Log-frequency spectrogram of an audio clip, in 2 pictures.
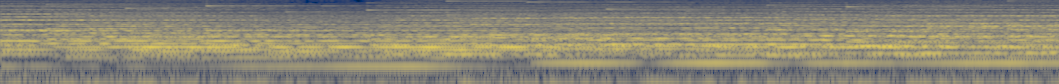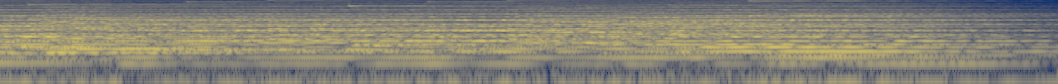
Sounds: theme music, music

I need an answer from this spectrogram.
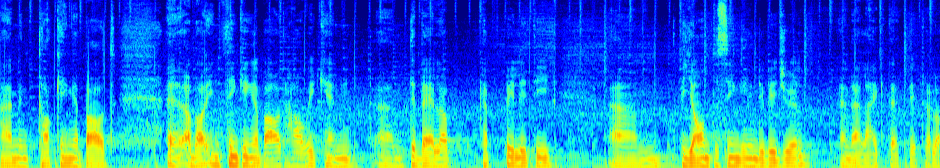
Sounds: speech, music

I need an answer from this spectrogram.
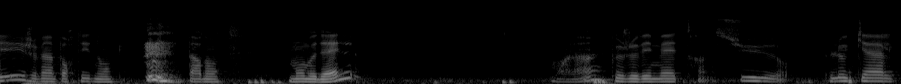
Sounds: speech

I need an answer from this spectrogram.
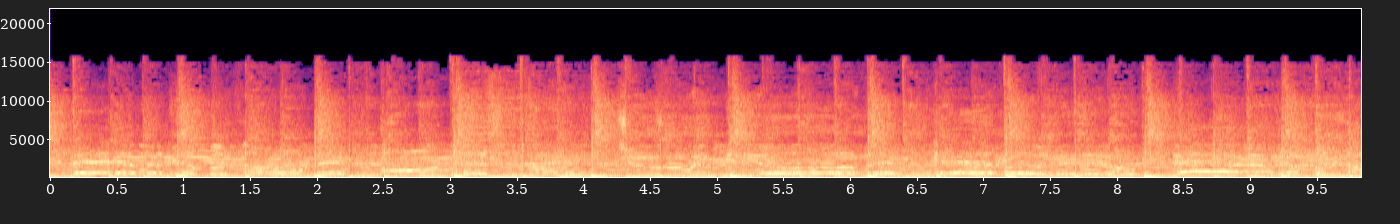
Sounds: music, singing

